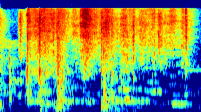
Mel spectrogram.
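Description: Faint rustling of a sheet of double-sided craft paper as it is handled and bent by hand.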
